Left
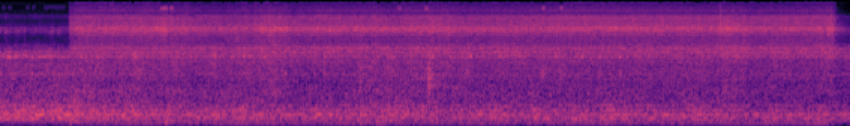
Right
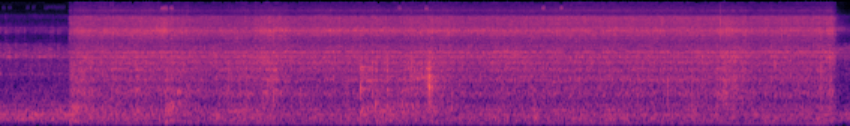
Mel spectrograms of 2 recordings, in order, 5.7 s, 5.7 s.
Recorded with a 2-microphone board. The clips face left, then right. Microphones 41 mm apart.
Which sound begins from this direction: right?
Frying, at 0.5 s.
